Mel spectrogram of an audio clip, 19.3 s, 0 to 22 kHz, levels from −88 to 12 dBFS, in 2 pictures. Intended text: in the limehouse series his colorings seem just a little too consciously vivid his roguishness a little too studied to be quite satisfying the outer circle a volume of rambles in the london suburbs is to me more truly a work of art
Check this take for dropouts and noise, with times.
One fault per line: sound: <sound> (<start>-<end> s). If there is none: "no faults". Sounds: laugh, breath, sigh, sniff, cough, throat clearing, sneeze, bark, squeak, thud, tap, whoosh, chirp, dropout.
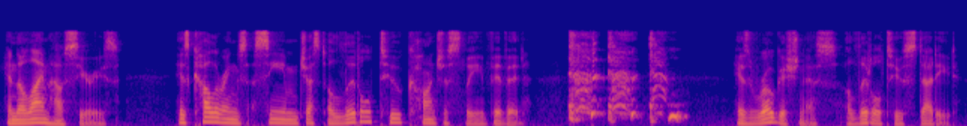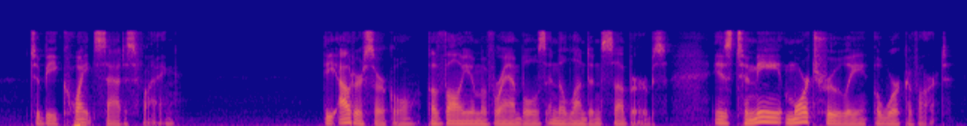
sound: cough (5.7-6.9 s)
